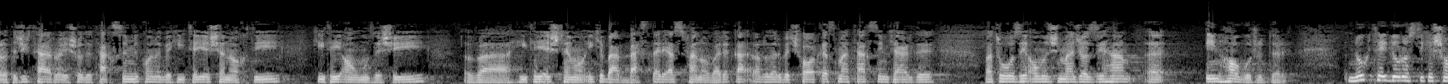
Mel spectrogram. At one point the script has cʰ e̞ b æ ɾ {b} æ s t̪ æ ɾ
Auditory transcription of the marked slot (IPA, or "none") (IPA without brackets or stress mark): b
